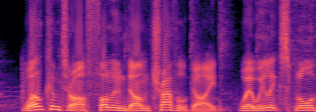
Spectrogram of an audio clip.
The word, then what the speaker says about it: Volendam: In Dutch, Volendam is pronounced as Volendam. The V sounds like an English F, and the emphasis is on the first syllable, with a soft and slightly prolonged dam at the end.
